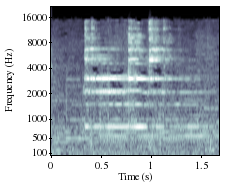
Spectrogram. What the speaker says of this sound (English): Cue the meme with the bell.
